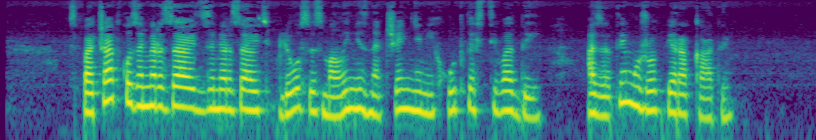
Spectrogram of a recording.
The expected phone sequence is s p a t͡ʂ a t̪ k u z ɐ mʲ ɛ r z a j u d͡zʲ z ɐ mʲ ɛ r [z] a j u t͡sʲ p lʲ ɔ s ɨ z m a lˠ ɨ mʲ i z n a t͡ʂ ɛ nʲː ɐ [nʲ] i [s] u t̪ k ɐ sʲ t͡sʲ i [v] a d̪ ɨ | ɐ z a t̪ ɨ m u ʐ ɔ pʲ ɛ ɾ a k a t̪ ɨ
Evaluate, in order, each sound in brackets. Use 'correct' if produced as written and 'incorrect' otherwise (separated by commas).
correct, incorrect, incorrect, correct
